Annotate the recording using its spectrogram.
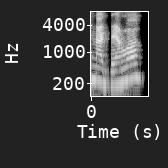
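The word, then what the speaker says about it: Magbanua: go with your pronunciation I say magbanwa which I believe is correct okay I think we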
